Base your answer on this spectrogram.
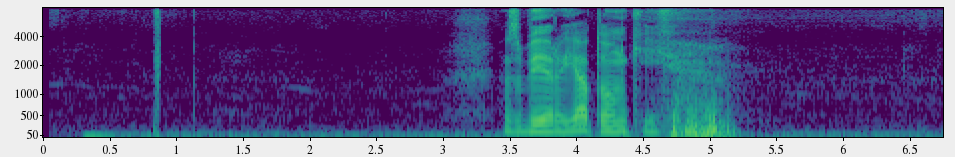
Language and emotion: Russian, sad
